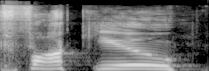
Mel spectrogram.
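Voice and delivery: high, teasing imitated comeback; laughing-edged fake taunt; playful mock insult. Retelling his playful retort.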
